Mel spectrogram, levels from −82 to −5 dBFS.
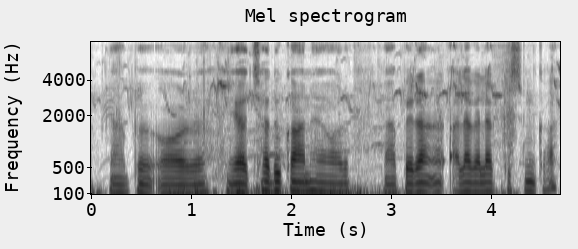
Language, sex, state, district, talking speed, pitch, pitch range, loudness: Hindi, male, Bihar, West Champaran, 180 wpm, 120 Hz, 110-125 Hz, -20 LUFS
